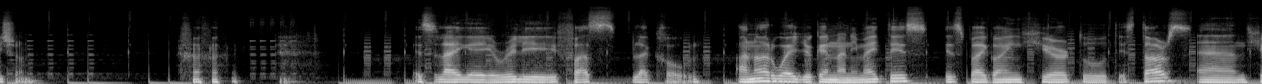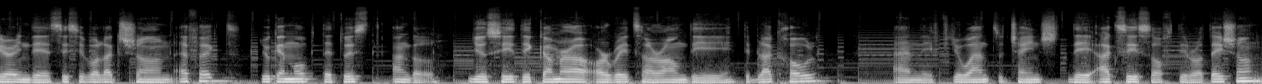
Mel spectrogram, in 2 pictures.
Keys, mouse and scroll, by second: 2.7 click, 2.9 space, 5.2 click, 7.3 Scroll_Lock, 9.6 click, 12.6 click, 16.1 click.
